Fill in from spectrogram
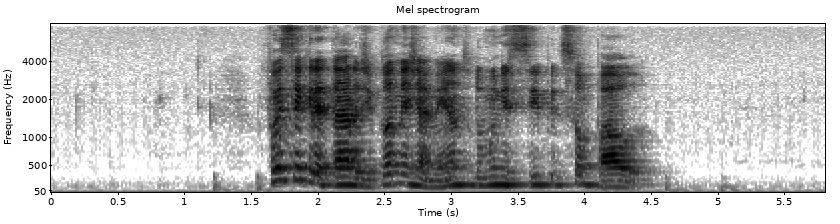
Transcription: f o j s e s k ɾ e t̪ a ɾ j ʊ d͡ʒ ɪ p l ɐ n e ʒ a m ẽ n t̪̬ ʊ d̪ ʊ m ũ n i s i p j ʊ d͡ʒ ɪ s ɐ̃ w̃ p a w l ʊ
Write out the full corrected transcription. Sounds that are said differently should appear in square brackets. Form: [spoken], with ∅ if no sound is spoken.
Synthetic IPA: f o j s e [∅] k ɾ e t̪ a ɾ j ʊ d͡ʒ ɪ p l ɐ n e ʒ a m ẽ n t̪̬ ʊ d̪ ʊ m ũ n i s i p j ʊ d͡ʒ ɪ s ɐ̃ w̃ p a w l ʊ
